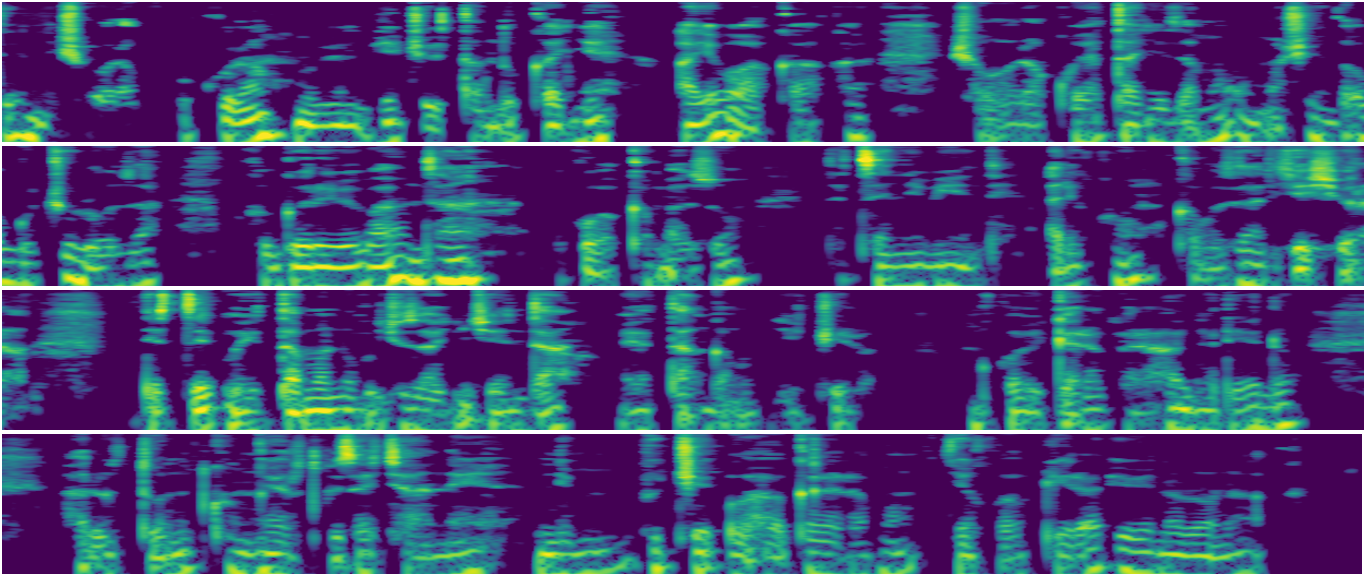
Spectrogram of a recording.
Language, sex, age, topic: Kinyarwanda, female, 18-24, finance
